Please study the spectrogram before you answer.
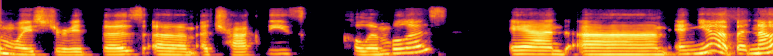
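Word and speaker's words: collembolas: Oh, it's columbolas. I keep forgetting how to pronounce it, but it's columbolas, and they were just everywhere.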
